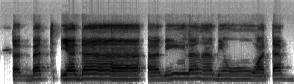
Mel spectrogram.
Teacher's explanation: Qalqalah Akbar ini qolqolah kubro yang bertasydid cara bacanya tahan dan pantulkan tahan dulu baru pantulkan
